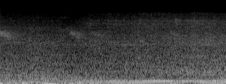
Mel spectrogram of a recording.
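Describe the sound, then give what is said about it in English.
Low engine drone of a UPS delivery truck on a city street, a steady rumbling hum with a few low tonal lines under a broad wash of traffic noise, staying level throughout with no talking. “Did you get the reading on that UPS truck? It was 81 with the UPS truck.”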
